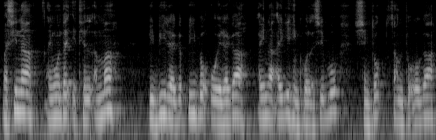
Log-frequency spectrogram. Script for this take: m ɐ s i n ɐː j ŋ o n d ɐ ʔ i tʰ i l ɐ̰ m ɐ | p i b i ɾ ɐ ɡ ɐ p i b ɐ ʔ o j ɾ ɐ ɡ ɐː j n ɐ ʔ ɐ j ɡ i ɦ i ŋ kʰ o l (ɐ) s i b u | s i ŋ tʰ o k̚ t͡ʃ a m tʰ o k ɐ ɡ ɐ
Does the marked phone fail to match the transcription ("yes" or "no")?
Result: no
